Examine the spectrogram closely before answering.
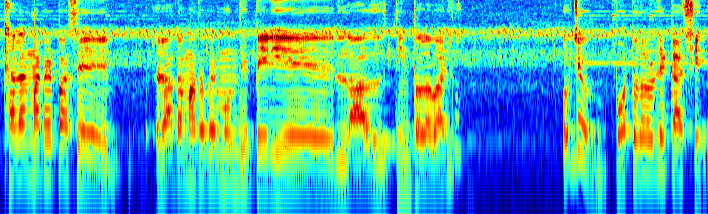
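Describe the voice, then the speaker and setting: A man's voice: a little high, normal speed, a little hiss or hum, close to an everyday voice. An actor playing a stranded city film director in an audio horror story, politely explaining where he needs to go. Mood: eager, polite.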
